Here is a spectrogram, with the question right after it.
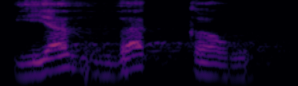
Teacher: यज़्ज़क्करु, यज़ सब पर तशदीद है दोनों पे, और ज़ा और रा को पुर पढ़ेंगे क्योंकि रा पर पेश है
